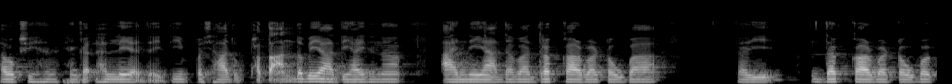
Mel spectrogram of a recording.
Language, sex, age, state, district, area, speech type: Manipuri, male, 30-45, Manipur, Thoubal, rural, spontaneous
